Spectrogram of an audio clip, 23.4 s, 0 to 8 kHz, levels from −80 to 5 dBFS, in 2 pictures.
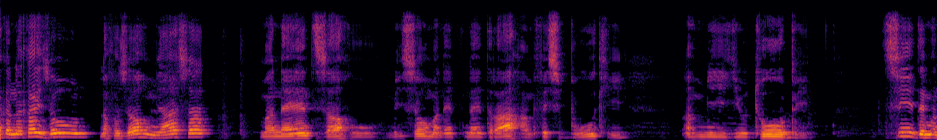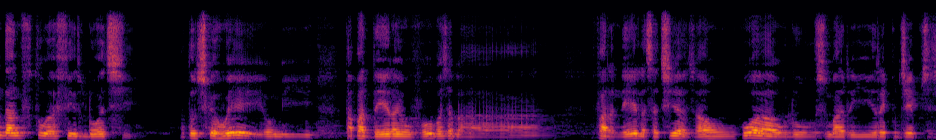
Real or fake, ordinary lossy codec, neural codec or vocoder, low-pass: real; none; none; 7.2 kHz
